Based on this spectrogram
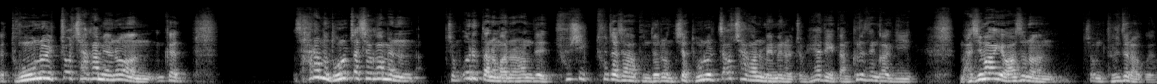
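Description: A man's high-pitched voice, fairly quick, with very wide pitch swings. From Gyeongsang, South Korea. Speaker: stock market commentator. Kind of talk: casual chat. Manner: loud.

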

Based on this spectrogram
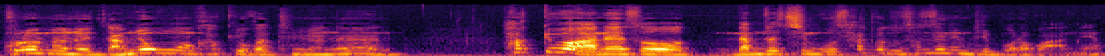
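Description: Over noticeable background noise and audible room echo, a man speaks very fast at a fairly high pitch, with ordinary pitch variation and big swings in loudness. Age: 30s. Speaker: podcast host. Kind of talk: casual chat.

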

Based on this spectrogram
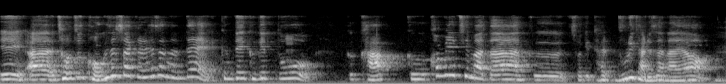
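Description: A woman with a high pitch talks at a moderate pace, with very wide pitch swings and hardly any pauses. Noticeable background noise is present. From South Africa. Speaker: software developer. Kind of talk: casual interview.

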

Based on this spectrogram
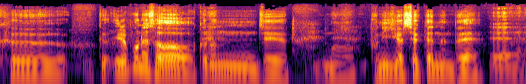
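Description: The voice moves at a very slow pace, with a dark, mellow tone and ordinary pitch variation. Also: man. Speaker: mixed martial arts fighter. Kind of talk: interview. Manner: calm.

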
